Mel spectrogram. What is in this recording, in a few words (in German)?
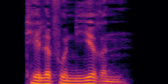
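"telefonieren", German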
